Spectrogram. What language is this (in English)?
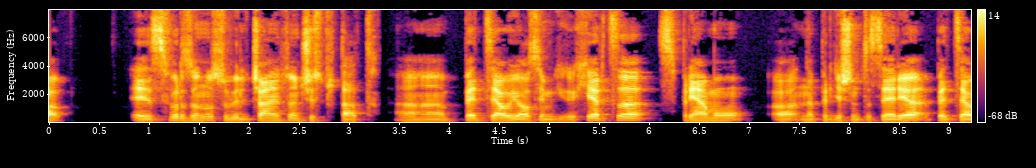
Bulgarian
